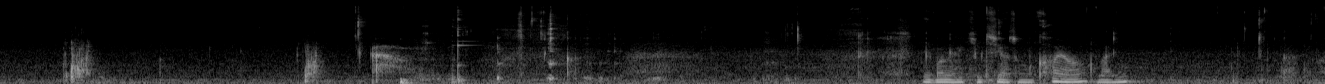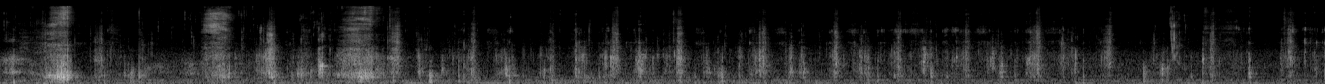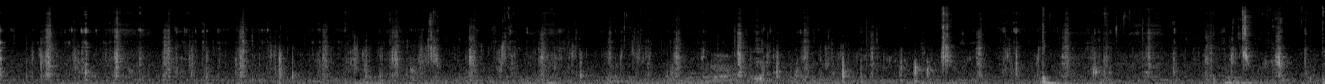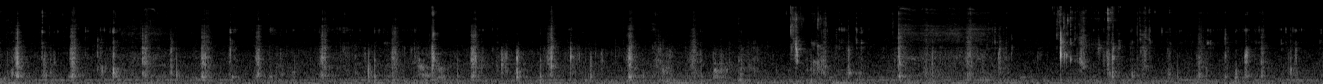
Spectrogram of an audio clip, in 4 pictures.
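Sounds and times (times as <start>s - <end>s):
crunchy chewing: 12.4s - 52.9s.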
